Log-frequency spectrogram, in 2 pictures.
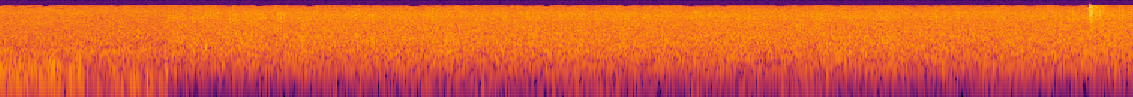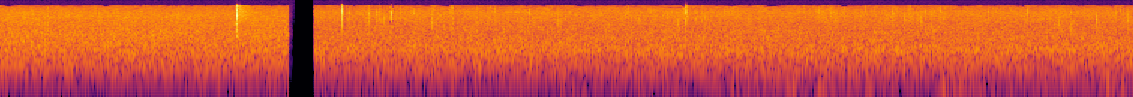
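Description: Steady rushing of a flowing river, with a low thump right at the start and a brief dropout about seven seconds in.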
